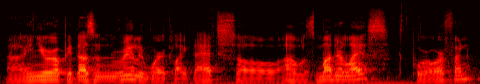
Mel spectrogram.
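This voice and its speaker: Chatty drag performer from Croatia. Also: male voice, normal speed. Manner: chatty, playful, acts out quoted people in high voices. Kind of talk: casual interview answers.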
